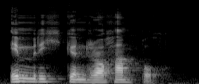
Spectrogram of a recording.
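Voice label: "imrich gun ro shampall", Scottish Gaelic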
